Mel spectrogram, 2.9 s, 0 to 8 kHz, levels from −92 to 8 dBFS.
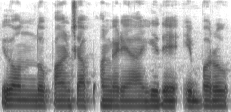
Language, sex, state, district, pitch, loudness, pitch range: Kannada, male, Karnataka, Koppal, 110 Hz, -16 LUFS, 105-110 Hz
